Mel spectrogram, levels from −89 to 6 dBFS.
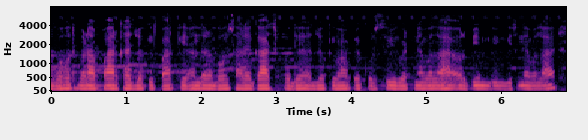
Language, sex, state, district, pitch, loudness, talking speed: Maithili, male, Bihar, Supaul, 110 Hz, -35 LUFS, 245 wpm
